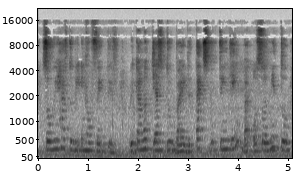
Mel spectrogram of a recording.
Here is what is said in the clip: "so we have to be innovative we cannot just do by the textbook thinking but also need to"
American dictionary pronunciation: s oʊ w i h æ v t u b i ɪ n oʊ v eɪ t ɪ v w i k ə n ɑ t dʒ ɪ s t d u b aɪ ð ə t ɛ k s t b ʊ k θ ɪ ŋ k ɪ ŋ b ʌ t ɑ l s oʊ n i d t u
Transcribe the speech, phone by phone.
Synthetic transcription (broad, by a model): s oʊ w i h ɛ f t u b i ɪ n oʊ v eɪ t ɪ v w i k ə n ɑ t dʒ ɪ s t d u b aɪ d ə t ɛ k s b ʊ k t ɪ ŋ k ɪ ŋ b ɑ t ɑ l s oʊ n i d t u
